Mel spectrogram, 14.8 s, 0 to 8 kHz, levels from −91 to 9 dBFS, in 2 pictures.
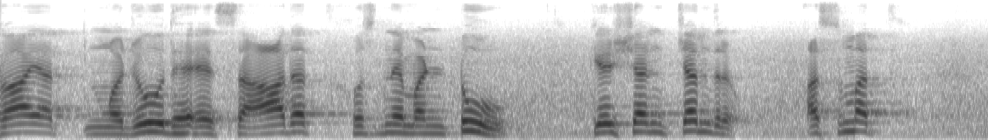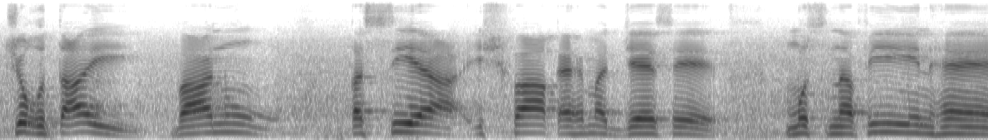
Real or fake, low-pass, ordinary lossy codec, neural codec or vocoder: real; 7.2 kHz; none; none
